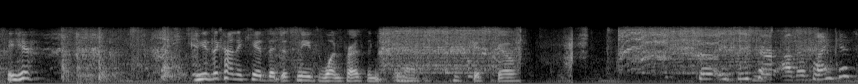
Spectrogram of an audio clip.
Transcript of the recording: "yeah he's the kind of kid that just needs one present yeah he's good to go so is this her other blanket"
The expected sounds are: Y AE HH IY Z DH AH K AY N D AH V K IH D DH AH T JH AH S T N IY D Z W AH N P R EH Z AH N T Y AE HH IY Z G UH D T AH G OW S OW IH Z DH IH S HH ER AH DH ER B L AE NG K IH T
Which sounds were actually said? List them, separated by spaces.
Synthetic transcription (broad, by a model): Y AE HH IY Z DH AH K AY N D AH K IH D DH AH T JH AH S N IY D Z W AH N P R EH Z AH N T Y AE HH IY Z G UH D T AH G OW S OW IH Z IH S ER AH DH ER B L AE NG K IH T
